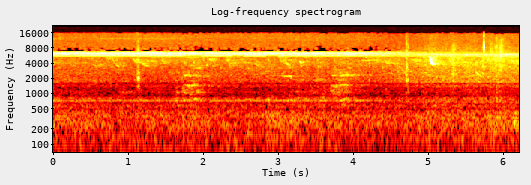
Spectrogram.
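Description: Faint outdoor ambience: a steady high-pitched insect drone, with a brief chirp near the end.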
